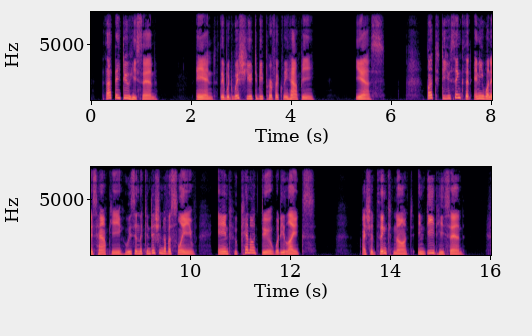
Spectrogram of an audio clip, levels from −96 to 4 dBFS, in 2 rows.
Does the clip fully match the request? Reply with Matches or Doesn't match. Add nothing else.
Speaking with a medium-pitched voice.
Matches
